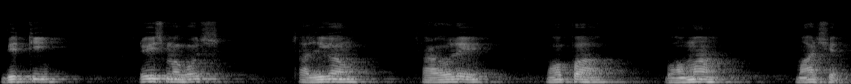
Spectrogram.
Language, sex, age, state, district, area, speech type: Goan Konkani, male, 45-60, Goa, Murmgao, rural, spontaneous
